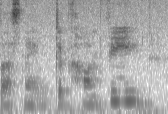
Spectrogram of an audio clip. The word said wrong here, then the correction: Duchovny: Duchovny. Duchovny. Duchovny.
